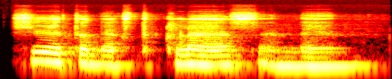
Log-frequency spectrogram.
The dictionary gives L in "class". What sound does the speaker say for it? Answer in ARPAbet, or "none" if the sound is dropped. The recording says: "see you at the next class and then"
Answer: L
